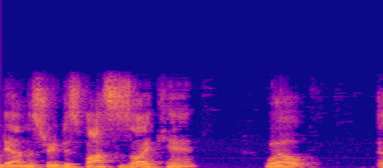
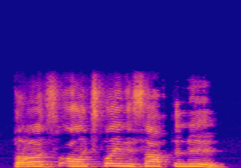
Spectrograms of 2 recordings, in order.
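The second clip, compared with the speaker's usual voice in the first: high, stumbling urgent excuse; hurried excuse; 9 semitones higher than usual. Acted. Boy putting off his friend mid-chase, high and urgent. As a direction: blurt a promise, pitched up. Andy explains while running.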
